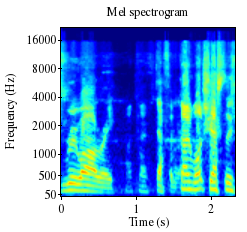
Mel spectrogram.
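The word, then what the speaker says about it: Ruairi: for mcconville's first name ruari ruari why do we have to get that right I'm told his mom gets a little bit upset if if people call him Rory so it's ruari okay definitely don't watch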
